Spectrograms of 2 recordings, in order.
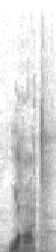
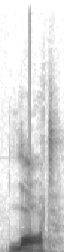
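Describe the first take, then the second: First: The vowel is an open unrounded ah. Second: The vowel is said with rounded lips. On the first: This is how it is said in General American. "General American, they don't say lot, they say lot" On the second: This is how it is said in New England. "a rounding of the vowel um, in words like lot"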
